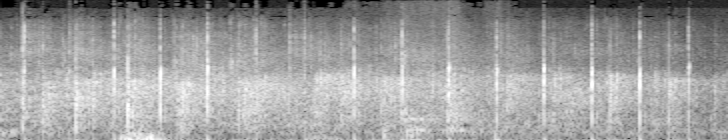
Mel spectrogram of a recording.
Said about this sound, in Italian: il cui regista quest'anno fa parte integrante del nostro staff organizzativo, Oreste Crisostomi, a cui farei un applauso.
